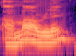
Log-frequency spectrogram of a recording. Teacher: Amable lleva la mayor fuerza de voz precisamente en la penúltima sílaba, pero lleva tilde prosódica.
